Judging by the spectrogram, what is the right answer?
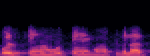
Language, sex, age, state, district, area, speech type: Hindi, female, 45-60, Uttar Pradesh, Sitapur, rural, conversation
